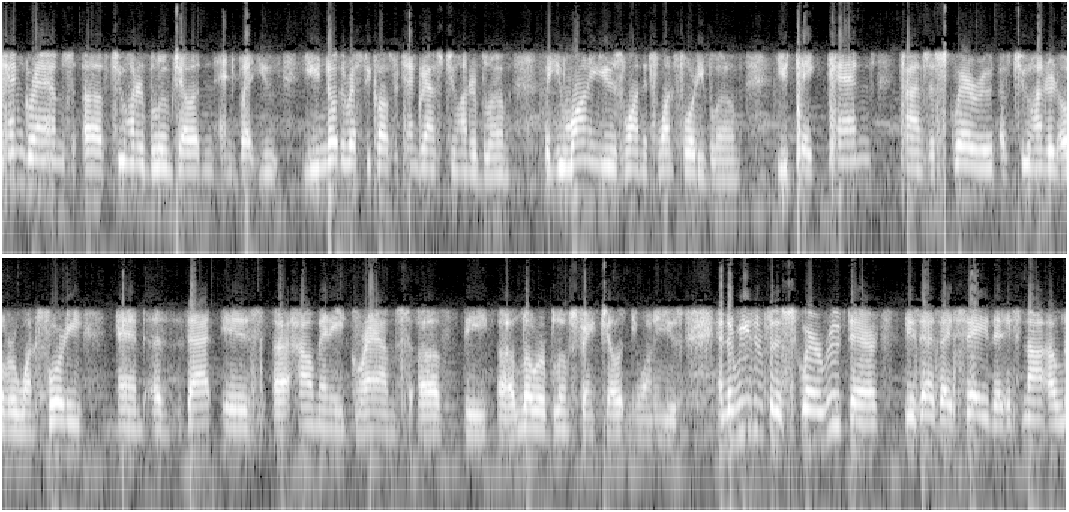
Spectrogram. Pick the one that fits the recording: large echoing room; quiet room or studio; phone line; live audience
phone line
